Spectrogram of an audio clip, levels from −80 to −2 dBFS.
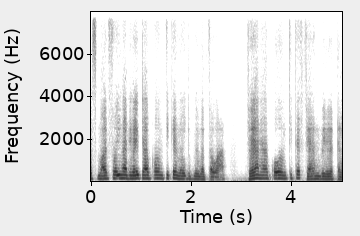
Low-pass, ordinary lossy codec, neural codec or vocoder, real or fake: none; none; codec, 16 kHz, 0.5 kbps, FreqCodec, smaller model; fake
